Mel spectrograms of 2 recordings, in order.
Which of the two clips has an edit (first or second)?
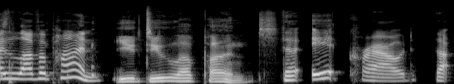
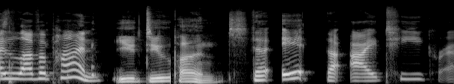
second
